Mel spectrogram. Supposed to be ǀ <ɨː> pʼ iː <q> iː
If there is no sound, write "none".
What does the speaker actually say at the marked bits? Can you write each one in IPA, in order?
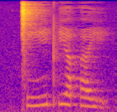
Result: iː, q

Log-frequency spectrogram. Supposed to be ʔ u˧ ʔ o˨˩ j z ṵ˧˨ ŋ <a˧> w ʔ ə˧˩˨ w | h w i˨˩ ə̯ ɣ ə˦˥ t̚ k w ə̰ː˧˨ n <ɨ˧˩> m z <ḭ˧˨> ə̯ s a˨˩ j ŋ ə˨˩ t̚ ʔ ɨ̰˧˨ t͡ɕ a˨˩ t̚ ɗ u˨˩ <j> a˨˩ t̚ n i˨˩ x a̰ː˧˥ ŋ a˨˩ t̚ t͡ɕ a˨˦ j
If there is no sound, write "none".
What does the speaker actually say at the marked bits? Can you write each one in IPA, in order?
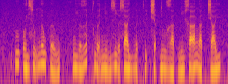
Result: ə˧, i˧˩, ḭ˧˨, ɣ

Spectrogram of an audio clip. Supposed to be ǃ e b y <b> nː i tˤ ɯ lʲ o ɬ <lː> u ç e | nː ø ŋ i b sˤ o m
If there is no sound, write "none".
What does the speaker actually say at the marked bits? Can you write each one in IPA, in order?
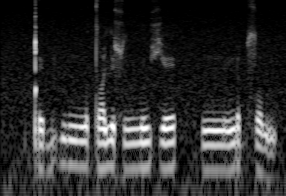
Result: b, lː

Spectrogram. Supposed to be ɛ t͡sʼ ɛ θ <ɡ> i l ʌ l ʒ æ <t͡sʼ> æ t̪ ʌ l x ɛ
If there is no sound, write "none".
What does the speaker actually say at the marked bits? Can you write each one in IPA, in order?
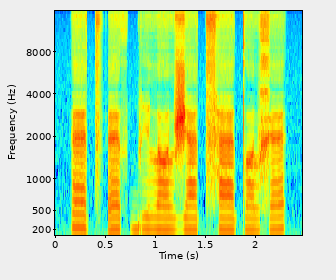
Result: b, t͡sʰ

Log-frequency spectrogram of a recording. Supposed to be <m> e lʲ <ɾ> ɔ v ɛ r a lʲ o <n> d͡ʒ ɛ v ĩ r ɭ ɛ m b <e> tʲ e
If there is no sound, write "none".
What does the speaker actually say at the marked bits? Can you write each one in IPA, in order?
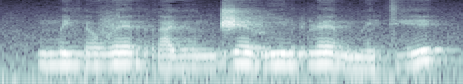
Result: m, ɾ, n, ẽ

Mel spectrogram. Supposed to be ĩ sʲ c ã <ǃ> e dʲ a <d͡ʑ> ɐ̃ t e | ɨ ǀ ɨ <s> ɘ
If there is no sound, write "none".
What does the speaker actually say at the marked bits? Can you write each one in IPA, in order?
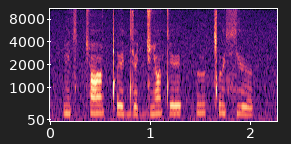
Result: ǃ, d͡ʑ, sʲ

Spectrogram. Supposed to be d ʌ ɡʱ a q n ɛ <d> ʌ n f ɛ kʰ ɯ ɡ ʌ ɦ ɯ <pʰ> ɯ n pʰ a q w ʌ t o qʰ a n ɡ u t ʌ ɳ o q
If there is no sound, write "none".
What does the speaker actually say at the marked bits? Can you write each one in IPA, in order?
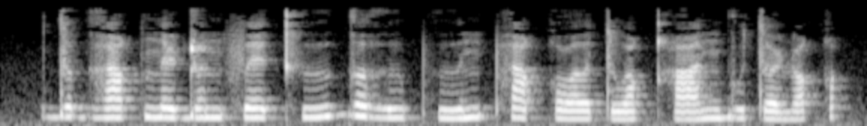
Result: ɖ, pʰ

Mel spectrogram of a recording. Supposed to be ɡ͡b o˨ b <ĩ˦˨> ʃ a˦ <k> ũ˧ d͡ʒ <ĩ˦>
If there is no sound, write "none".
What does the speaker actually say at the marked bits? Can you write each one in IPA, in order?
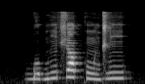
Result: ĩ˧, k, ĩ˦

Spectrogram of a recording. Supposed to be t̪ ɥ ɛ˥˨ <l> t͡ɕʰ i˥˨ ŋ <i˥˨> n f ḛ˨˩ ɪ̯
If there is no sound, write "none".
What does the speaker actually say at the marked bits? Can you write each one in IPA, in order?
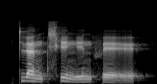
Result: n, i˥˨

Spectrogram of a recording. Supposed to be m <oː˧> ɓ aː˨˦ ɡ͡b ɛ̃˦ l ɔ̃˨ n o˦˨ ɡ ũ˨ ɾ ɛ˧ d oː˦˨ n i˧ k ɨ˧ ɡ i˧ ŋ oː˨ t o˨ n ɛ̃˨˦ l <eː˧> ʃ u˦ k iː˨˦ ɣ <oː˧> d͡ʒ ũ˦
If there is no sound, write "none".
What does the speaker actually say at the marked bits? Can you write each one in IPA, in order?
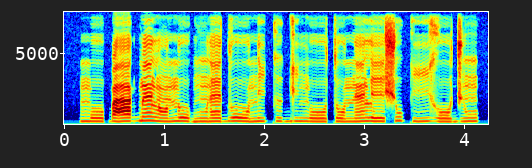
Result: oː˨, eː˧, oː˧

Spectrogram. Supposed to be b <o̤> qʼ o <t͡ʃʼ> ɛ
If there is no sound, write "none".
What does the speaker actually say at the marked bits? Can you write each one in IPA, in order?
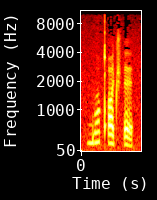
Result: o̤, t͡ʃʼ

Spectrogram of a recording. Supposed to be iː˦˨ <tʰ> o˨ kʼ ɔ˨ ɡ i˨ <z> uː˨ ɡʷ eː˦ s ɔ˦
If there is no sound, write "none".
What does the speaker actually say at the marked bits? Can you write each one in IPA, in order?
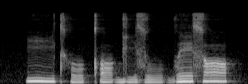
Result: tʰ, z

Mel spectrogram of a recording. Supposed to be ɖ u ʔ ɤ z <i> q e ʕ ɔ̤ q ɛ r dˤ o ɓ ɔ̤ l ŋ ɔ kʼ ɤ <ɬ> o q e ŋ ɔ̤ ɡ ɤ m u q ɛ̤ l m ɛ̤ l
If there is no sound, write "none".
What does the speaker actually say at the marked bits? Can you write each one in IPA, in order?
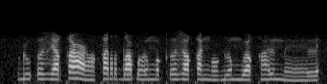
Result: e, z

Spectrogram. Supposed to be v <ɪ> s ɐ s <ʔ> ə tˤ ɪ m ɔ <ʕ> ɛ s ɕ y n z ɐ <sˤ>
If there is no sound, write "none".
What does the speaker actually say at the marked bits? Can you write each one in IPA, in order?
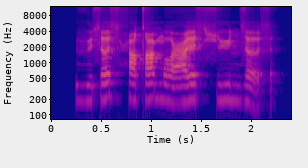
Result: y, ħ, ʕ, s

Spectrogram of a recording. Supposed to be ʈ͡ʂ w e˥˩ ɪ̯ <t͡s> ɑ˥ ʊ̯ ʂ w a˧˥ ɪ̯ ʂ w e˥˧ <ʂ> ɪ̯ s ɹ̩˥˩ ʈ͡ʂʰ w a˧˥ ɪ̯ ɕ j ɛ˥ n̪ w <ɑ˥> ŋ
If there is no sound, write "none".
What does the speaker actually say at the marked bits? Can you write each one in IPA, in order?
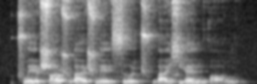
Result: ʂ, none, ɑ̰˨˩˦

